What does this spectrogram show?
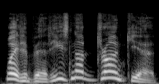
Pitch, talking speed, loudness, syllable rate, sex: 195 Hz, 300 wpm, -17 LUFS, 5.4 syllables/s, male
